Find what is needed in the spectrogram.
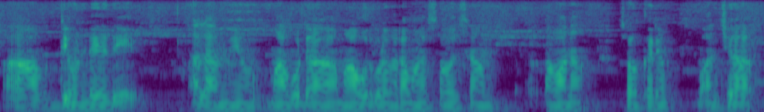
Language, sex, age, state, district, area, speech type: Telugu, male, 18-30, Telangana, Medchal, urban, spontaneous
